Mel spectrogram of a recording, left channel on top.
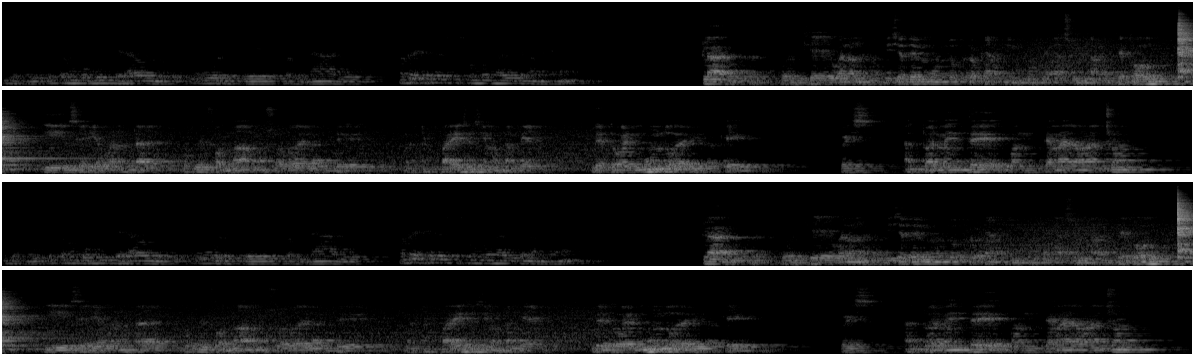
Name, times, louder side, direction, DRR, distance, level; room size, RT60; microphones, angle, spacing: voice 1, 0.0-5.7, equal, 35° left, -4 dB, 0.5 m, -52 dB
voice 2, 7.0-11.6 12.3-15.6 15.9-17.3 17.8-19.4 20.3-20.6 20.9-23.2, equal, 85° left, 0 dB, 0.6 m, -43 dB
sound 1, 9.6-18.0, equal, 10° right, 0.6 m, -56 dB
sound 2, 11.7-17.5, right 3 dB, 85° right, 0.6 m, -39 dB
2.9 x 2.3 x 2.6 m, 1.1 s
head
